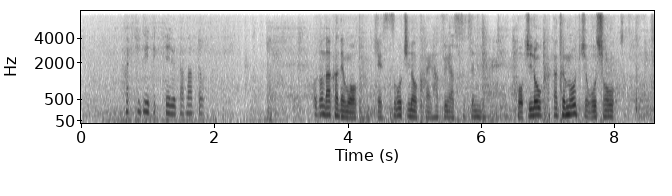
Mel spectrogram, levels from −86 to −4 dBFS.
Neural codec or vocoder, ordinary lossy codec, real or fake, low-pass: codec, 16 kHz in and 24 kHz out, 0.8 kbps, FocalCodec, streaming, 65536 codes; none; fake; 7.2 kHz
